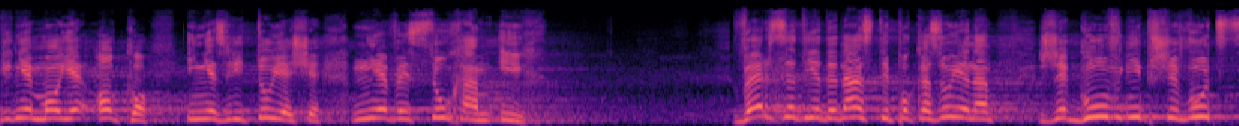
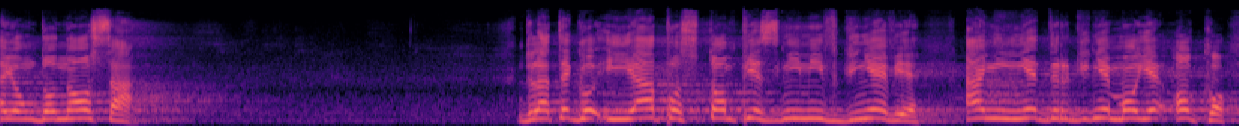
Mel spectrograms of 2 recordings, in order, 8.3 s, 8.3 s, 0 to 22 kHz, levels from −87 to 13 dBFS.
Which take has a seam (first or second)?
first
